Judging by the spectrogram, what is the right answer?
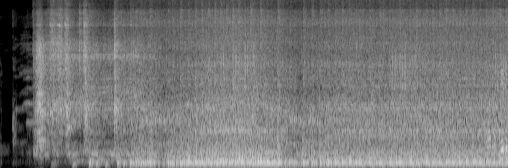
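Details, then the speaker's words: Honda Revo FI that was hard starting hot or cold, after replacing a cracked part: starter whirr, then the engine catches at once and settles into a steady single-cylinder idle; starts normally now. "perhatikan normal ya teman-teman motor langsung hidup dengan normal"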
